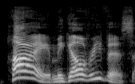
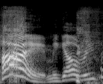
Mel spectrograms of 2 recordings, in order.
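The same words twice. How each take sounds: First: The hi is said softer and less sharp. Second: The hi is said louder and sharper.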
